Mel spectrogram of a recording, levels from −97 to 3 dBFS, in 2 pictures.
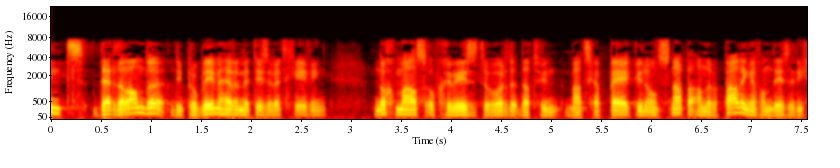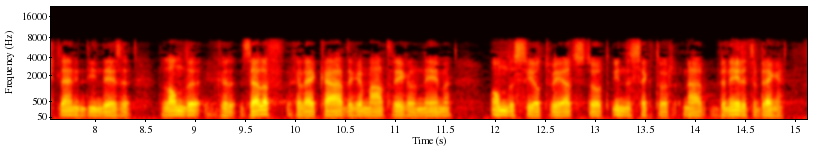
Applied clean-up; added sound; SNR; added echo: none; none; none; none.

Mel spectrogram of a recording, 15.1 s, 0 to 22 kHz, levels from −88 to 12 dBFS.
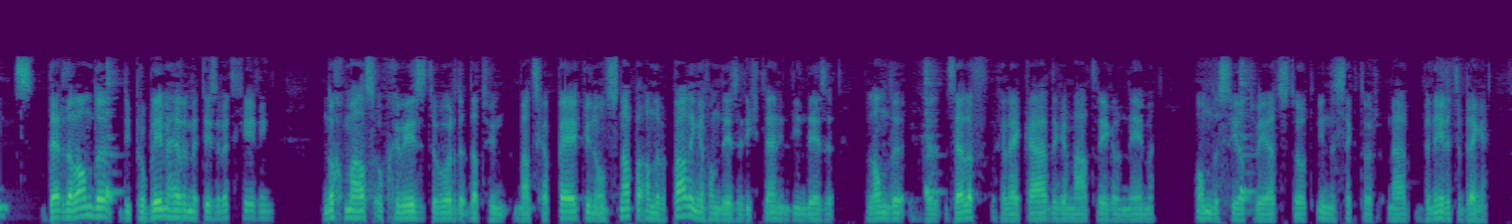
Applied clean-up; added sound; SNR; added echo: classical method spectral subtraction.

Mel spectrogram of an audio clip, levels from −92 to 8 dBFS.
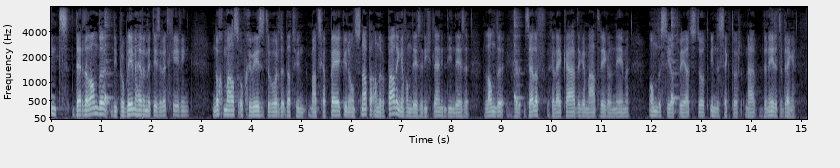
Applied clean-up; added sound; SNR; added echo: none; Cowbell; 15 dB; none.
